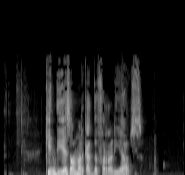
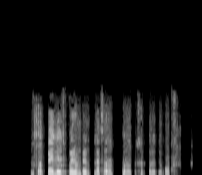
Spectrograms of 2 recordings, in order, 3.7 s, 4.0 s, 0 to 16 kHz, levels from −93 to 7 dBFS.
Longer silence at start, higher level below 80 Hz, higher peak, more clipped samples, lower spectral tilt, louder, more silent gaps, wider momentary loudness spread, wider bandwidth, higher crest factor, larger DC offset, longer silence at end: first, 0.9 s vs 0.65 s; second, -70 dBFS vs -64 dBFS; about the same, -4 dBFS vs -2 dBFS; neither; second, -4 dB/octave vs -6 dB/octave; second, -22 LUFS vs -18 LUFS; second, none vs 0.90-0.95 s, 1.82-1.86 s, 2.28-2.44 s, 2.65-2.69 s, 2.91-2.97 s; second, 12 LU vs 18 LU; first, 11 kHz vs 7.8 kHz; about the same, 20 dB vs 18 dB; neither; first, 0.9 s vs 0.55 s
